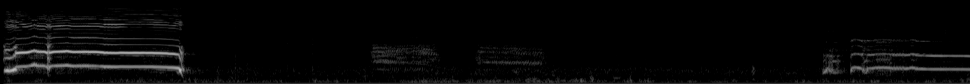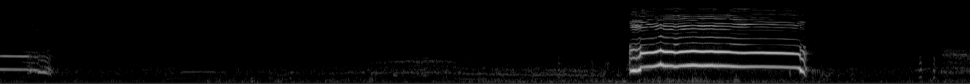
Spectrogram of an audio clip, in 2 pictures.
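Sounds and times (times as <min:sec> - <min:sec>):
rooster crowing: 0:00.0 - 0:01.9, 0:08.2 - 0:10.2, 0:16.0 - 0:17.8.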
